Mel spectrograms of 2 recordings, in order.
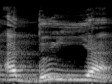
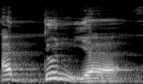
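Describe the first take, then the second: First: The n sound merges into the following y. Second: The n sound is pronounced clearly before y. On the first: The speaker calls it wrong. "itu salah" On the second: The speaker calls it right. "tapi harus ad-dunya"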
